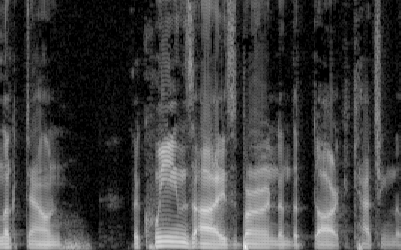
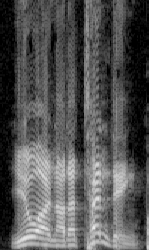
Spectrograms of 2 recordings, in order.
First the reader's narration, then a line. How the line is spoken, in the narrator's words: barked the Queen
